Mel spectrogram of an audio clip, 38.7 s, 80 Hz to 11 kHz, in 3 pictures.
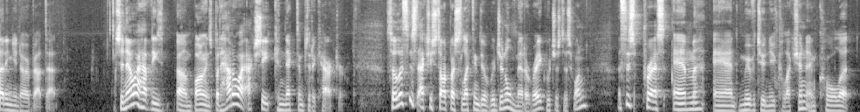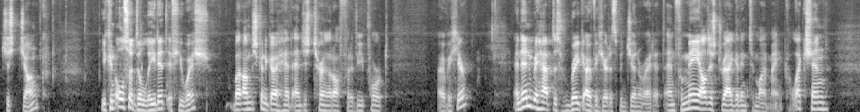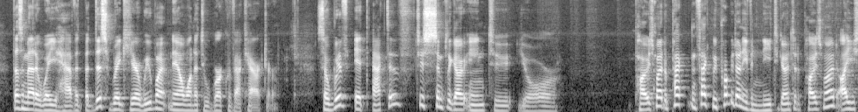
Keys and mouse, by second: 1.4-1.8 middle drag, 6.8 click, 7.7 g, 9.8 m, 17.9 click, 19.5 click, 23.1 click, 25.4-25.7 middle drag, 26.3 shift+middle drag, 27.2 g, 30.8 g, 32.3-36.4 drag, 37.1 shift+middle click.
